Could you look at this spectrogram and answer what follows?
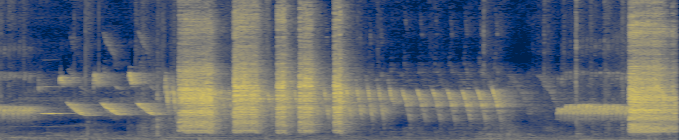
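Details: Greater green leafbird giving a gereja-style fighting song, used to provoke competition birds. A run of high descending whistled notes is broken by loud harsh rasping bursts, then a fast ticking trill, ending in another harsh burst.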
